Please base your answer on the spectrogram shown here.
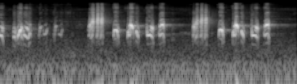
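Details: Merbah lekir bulbul singing energetically as a training master: a harsh, scratchy note followed by a quick string of clear, bubbling whistles, the phrase given twice in three seconds.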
